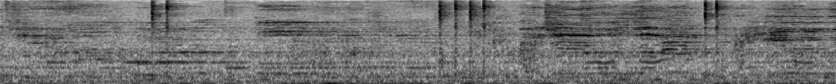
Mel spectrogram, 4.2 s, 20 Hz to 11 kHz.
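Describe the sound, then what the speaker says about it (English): Several bursts of key clicks from an Apple Magic Keyboard during typing, clustered near 0.8, 2.3 and 3.6 seconds, heard over a steady low hum with faint murmur in the background. "Why is my magic keys making noise?"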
